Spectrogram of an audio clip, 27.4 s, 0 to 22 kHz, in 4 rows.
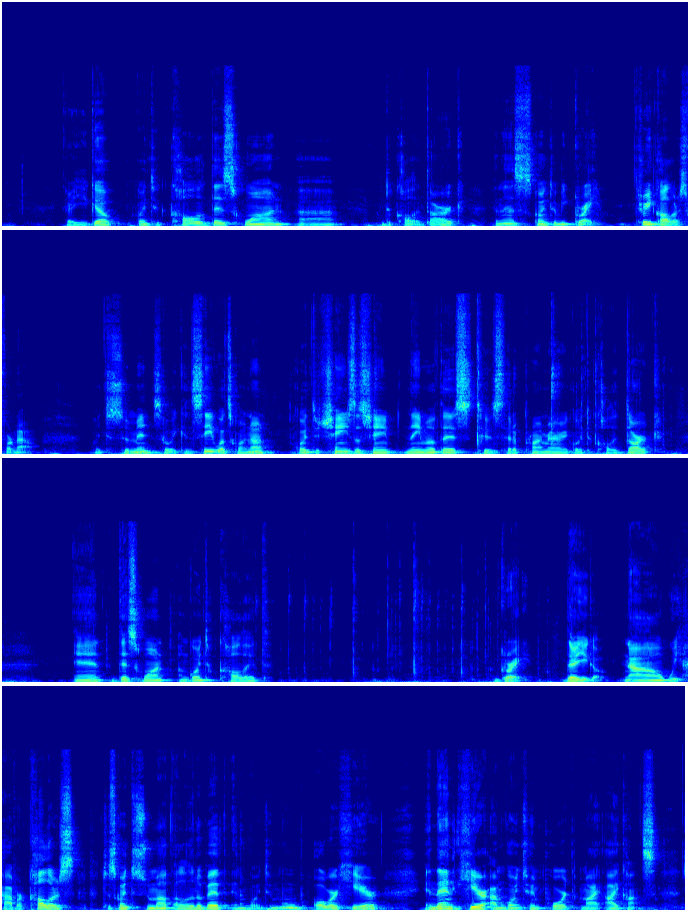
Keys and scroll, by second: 9.4 super+r, 15.0 super+r.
